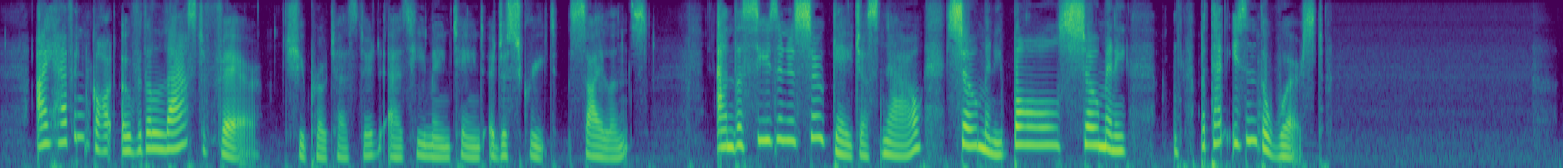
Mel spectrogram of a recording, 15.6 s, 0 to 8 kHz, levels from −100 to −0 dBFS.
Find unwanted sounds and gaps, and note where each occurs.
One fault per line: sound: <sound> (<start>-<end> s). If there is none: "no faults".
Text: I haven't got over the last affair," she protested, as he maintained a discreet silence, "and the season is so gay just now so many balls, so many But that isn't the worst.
no faults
